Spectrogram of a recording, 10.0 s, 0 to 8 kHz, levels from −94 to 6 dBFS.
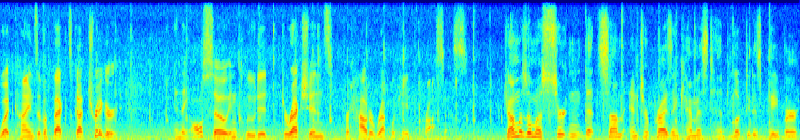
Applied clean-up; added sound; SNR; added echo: none; Livestock, farm animals, working animals; 14 dB; none.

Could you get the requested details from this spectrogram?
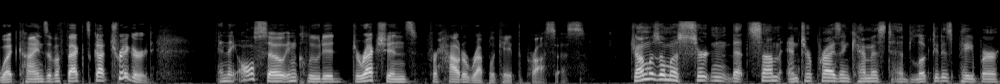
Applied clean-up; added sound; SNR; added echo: none; none; none; none.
